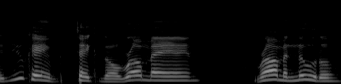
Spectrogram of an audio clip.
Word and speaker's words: ramen: can't make no romaine noodle, goddammit, you Rom- ain't worth a shit.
